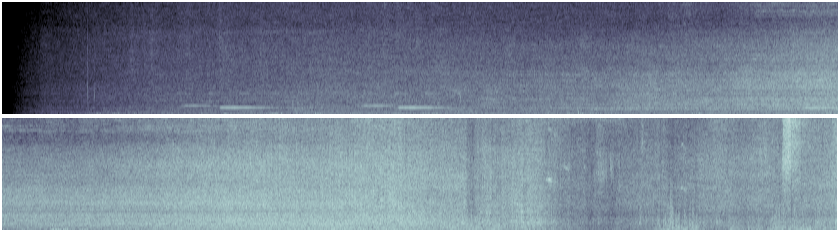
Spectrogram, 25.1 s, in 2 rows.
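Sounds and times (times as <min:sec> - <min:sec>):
electric locomotive passing: 0:02.0 - 0:25.0
train wheels on rail: 0:07.6 - 0:25.0.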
